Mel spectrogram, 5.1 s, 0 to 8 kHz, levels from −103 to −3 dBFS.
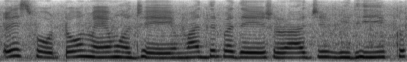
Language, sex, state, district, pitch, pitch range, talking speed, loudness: Hindi, female, Madhya Pradesh, Umaria, 245 Hz, 235-265 Hz, 95 wpm, -10 LUFS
